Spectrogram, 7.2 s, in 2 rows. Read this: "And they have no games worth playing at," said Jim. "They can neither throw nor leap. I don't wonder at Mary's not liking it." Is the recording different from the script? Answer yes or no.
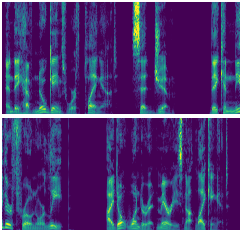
no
